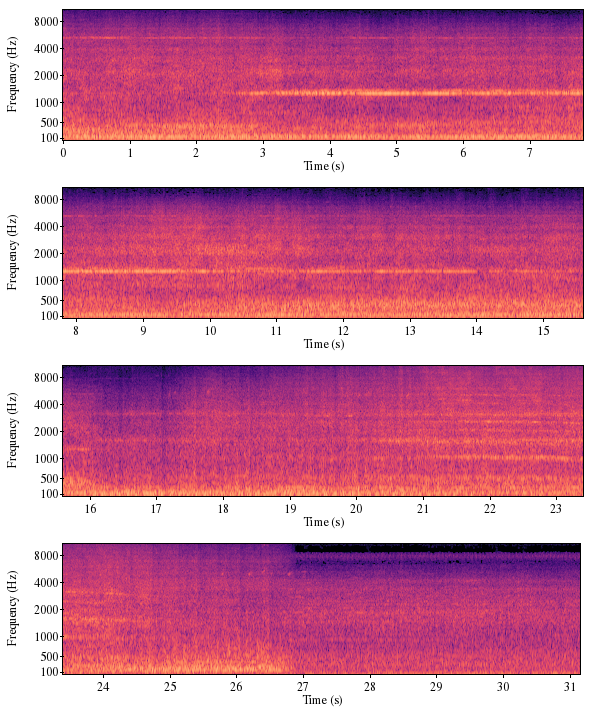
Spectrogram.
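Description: Diesel freight trains passing: locomotive engines running over a steady rumble of wheels on rail. A long, steady high squeal sounds from about three seconds in until about halfway. The sound changes at about the halfway point and drops in loudness near the end.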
